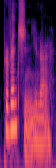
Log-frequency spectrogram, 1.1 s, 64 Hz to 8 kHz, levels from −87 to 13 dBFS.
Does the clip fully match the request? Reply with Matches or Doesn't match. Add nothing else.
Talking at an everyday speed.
Matches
